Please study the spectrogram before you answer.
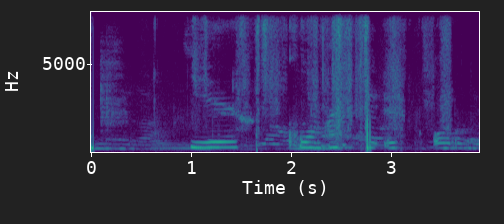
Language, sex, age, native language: Icelandic, female, 7, Icelandic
